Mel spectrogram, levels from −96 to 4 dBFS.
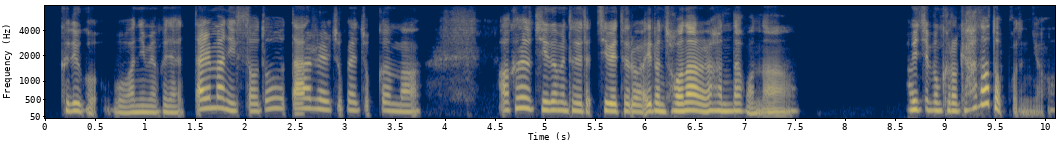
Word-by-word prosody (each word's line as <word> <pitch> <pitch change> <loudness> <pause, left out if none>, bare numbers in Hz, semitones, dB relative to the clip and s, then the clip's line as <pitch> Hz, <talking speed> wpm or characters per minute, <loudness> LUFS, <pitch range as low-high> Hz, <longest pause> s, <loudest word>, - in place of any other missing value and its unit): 그리고 205 -2 -2
뭐 165 -9 -7
아니면 170 -1 -2
그냥 170 -2 -4
딸만 275 +1 +3
있어도 205 +6 -4
딸을 255 -3 0
조께 220 -1 -6
쪼끔 210 -1 -7
막 185 +1 -3 0.8
아 225 - -2
그래도 275 +2 +2
지금은 225 -3 0
더 210 0 -2
이제 195 -1 -1
"집에 205 -2 +4
들어와." 185 -2 -1
이런 195 +1 +3
전화를 200 +1 +5
한다거나 150 - -1 1.2
저희 235 +1 +4
집은 215 -3 -1
그런 205 -1 0
게 210 +1 -3
하나도 375 - +5
없거든요. - - -13
205 Hz, 350 characters per minute, -24 LUFS, 190-230 Hz, 1.2 s, 전화를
